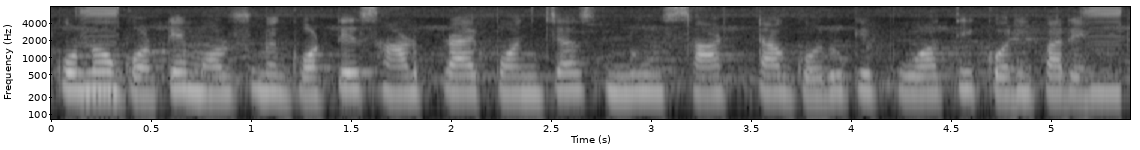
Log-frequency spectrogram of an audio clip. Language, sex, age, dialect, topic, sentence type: Bengali, female, 18-24, Western, agriculture, statement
